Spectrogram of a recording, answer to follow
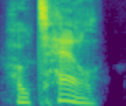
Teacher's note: it's a two-syllable word, hotel, but the stress is on the second syllable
